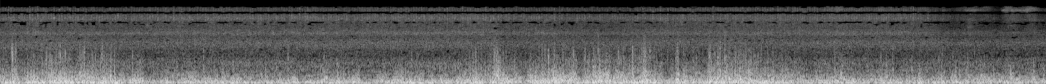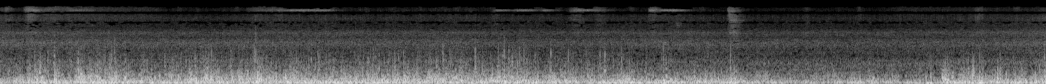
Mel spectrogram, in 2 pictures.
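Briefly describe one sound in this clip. Wind buffets past an open train window.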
